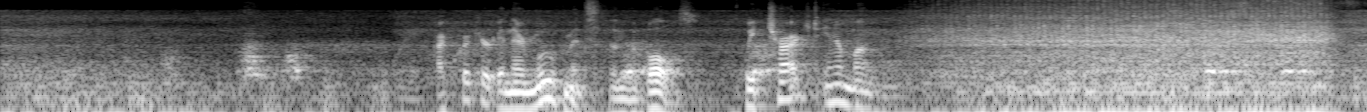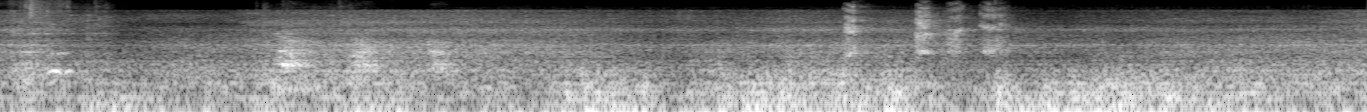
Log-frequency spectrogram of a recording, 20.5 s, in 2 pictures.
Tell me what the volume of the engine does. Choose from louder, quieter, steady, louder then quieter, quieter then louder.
quieter.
